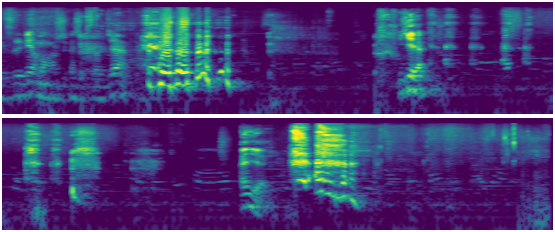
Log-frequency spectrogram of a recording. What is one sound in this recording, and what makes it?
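A young woman laughs loudly into a microphone.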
